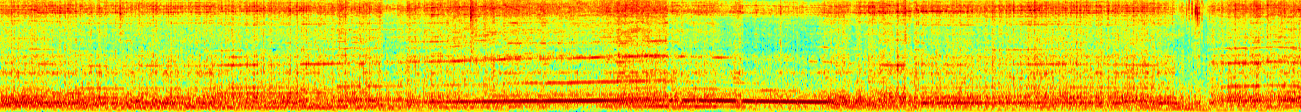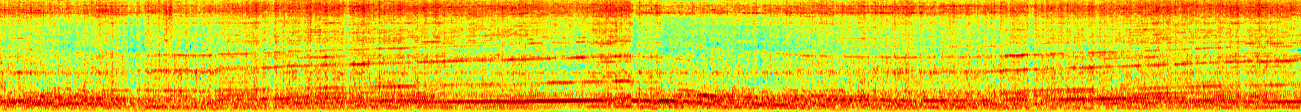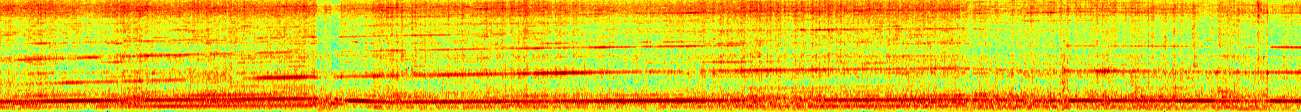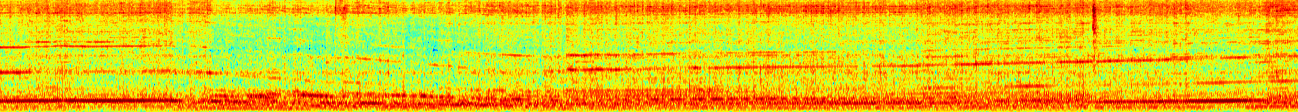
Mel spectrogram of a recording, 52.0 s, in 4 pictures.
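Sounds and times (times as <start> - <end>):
car engine accelerating: 0.0 - 52.0.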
